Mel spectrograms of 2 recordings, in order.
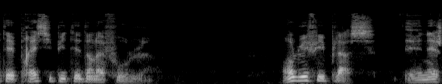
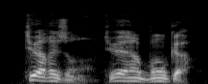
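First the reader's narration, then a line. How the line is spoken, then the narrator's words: Thunderous bellow. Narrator (French): brailla-t-il d'une voix de tonnerre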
